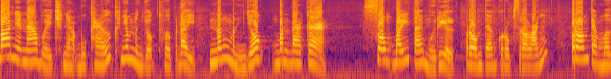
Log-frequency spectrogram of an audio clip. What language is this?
Vietnamese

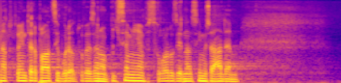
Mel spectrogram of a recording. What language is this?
Czech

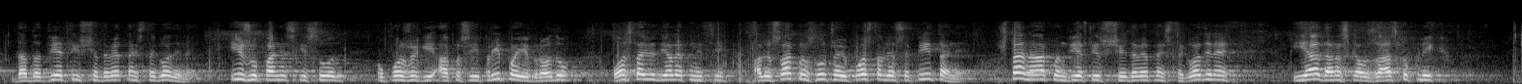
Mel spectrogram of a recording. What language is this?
Croatian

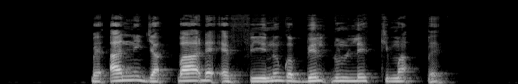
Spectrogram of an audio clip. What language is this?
Borgu Fulfulde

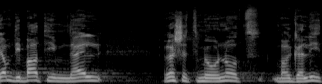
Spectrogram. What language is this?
Hebrew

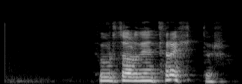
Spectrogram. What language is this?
Icelandic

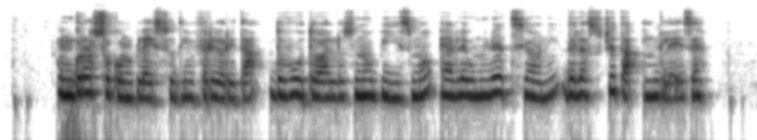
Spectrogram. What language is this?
Italian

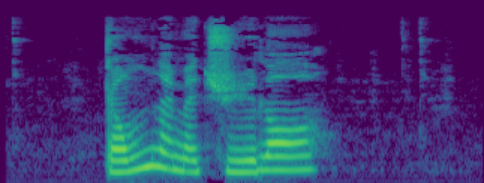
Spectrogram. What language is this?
Cantonese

